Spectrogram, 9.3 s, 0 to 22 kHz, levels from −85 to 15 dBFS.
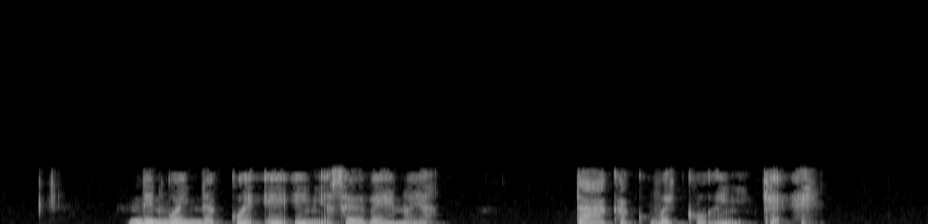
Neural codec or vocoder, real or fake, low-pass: none; real; 5.4 kHz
